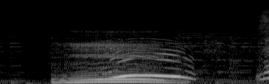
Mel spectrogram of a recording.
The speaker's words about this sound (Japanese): 私は牛の鳴き声を勘違いしていたのです、近くで乳牛を飼っているところがありそこの牛が鳴いていただけだったのです牛のモーの鳴き声に「多い」を重ねてみるとイメージしやすいかもしれません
